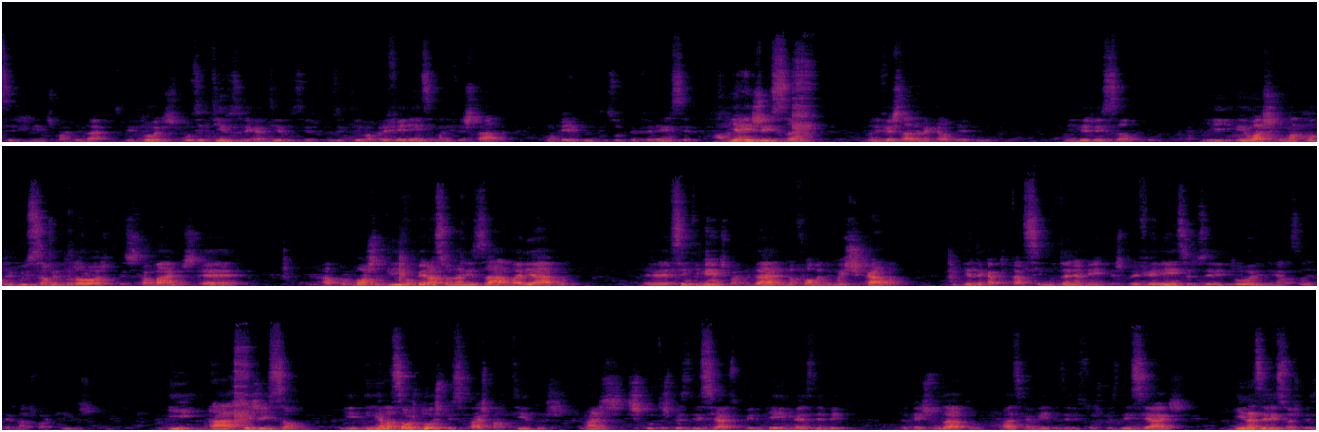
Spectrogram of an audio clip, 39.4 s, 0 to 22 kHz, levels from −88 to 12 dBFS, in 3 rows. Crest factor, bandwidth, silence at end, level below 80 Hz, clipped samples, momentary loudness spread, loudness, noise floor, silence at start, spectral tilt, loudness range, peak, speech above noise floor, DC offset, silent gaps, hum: 22 dB; 16.5 kHz; 0 s; -80 dBFS; under 0.1%; 19 LU; -34 LUFS; -69 dBFS; 0 s; -5.5 dB/octave; 9 LU; -14 dBFS; 35 dB; under 0.1%; none; none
